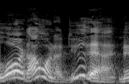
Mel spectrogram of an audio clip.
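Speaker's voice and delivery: high, loud eager blurt; eager Peter. Retold or imitated. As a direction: jump in like an excited kid. Peter eagerly asks to walk.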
